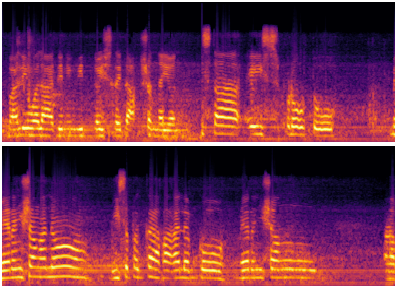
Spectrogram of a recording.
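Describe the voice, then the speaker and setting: A motovlogger with a Manila-area Filipino accent talks in a casual, rambling way. The voice sits at a middling pitch, with clear vehicle noise all around it. It sounds like chat recorded out on a motorcycle at night. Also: highs cut off. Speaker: motovlogger testing a camera. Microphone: intercom headset mic, sometimes built-in camera mic.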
